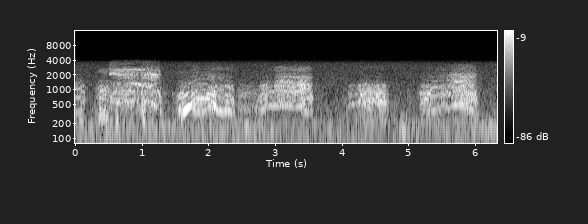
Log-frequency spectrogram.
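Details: American black bear from a long-term research study, recorded February 10, 2014, giving five coarse, buzzy cries of about a second each at a steady uneven rhythm, some with bending tones.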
